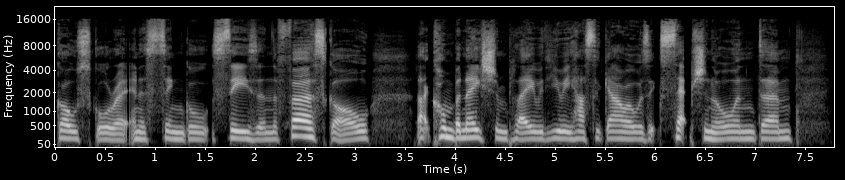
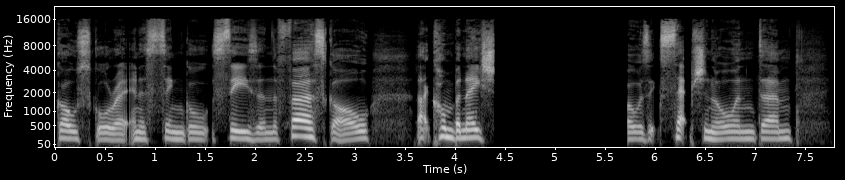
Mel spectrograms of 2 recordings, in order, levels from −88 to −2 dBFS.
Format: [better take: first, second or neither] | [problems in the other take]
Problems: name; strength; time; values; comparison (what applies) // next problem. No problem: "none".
first | audio cutting out; at 4.5 s for 1.5 s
